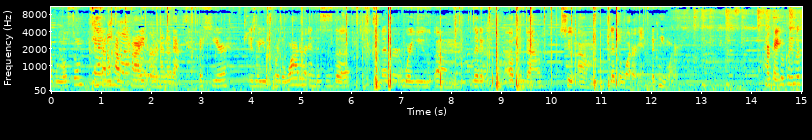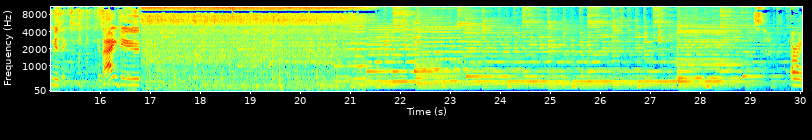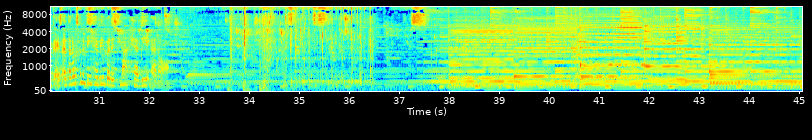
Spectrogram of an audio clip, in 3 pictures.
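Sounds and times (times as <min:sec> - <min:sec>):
soft guitar music: 0:00.0 - 0:16.8, 0:18.6 - 0:45.0
water pouring into plastic tank: 0:16.8 - 0:21.4, 0:33.9 - 0:36.6.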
